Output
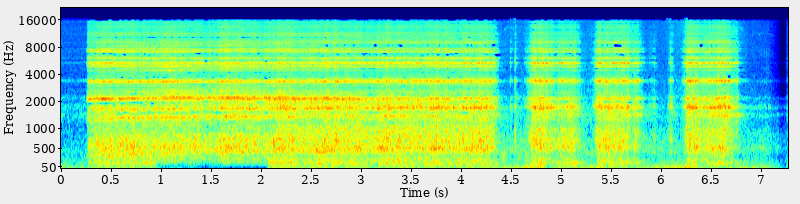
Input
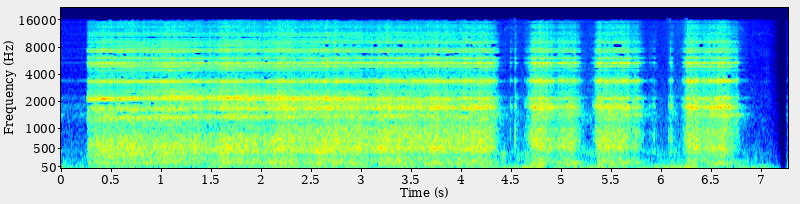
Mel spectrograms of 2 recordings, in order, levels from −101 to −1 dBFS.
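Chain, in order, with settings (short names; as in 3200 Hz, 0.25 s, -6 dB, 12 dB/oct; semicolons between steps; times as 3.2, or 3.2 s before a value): 0.95–2.07 HPF 290 Hz 12 dB/oct; dark delay 0.404 s, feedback 34%, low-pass 840 Hz, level -20 dB; gain +8 dB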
